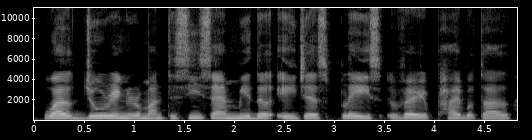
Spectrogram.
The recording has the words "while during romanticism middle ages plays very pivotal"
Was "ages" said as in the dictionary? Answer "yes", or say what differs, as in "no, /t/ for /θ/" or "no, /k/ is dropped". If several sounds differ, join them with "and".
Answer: no, /s/ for /z/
